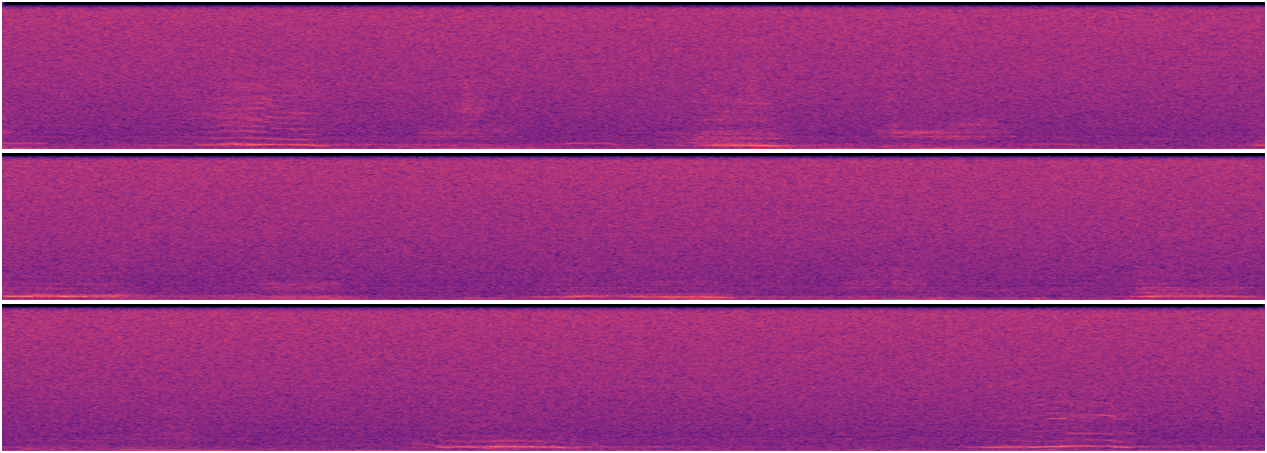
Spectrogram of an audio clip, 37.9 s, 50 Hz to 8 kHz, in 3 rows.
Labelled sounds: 2.4	3.1	humpback whale, 0.96 to 2.1 kHz
4.2	4.5	humpback whale, 0.83 to 1.1 kHz
8.9	9.4	humpback whale, 0.80 to 1.1 kHz
35.7	36.4	humpback whale, 0.93 to 2.0 kHz

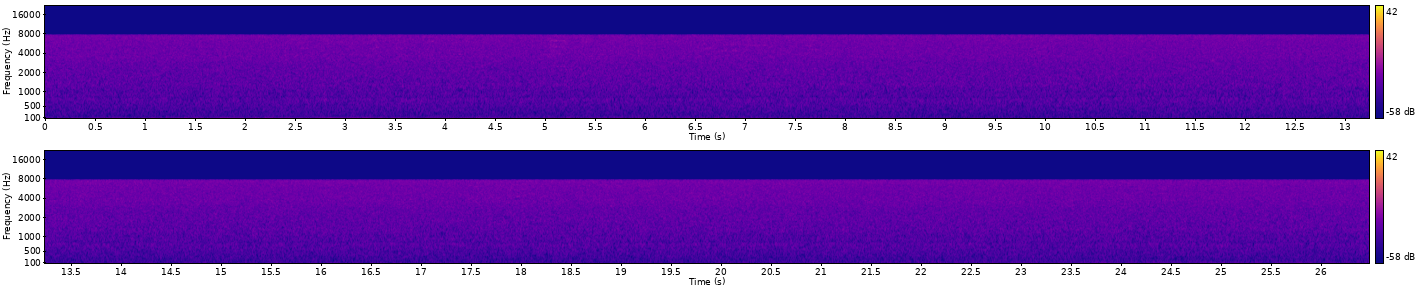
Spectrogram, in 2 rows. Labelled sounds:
7.0	7.3	Pacific white-sided dolphin, 5.2 to 5.4 kHz

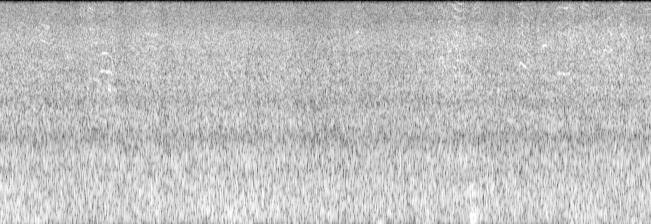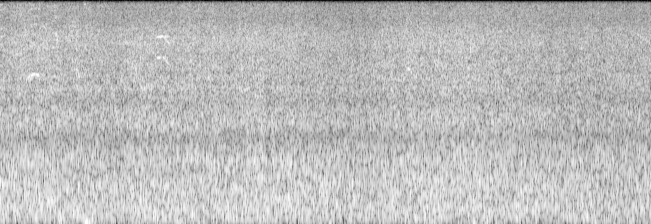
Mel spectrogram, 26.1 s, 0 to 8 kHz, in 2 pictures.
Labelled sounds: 2.0	2.3	Pacific white-sided dolphin, 2.8 to 3.8 kHz
11.1	11.4	Pacific white-sided dolphin, 2.8 to 7.3 kHz
12.0	12.3	Pacific white-sided dolphin, 3.6 to 4.1 kHz
12.9	13.2	Pacific white-sided dolphin, 6.9 to 7.2 kHz
13.5	13.8	Pacific white-sided dolphin, 2.6 to 2.9 kHz
16.1	16.5	Pacific white-sided dolphin, 4.2 to 4.8 kHz

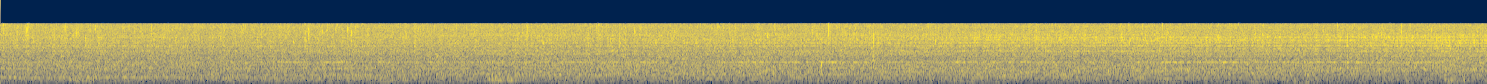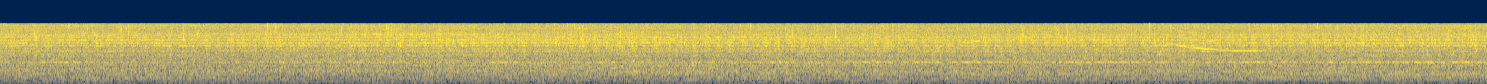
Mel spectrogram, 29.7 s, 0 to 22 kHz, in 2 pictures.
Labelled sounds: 26.5	27.6	killer whale, northern resident, A clan, AA subclan, call N04, 2.0 to 3.0 kHz

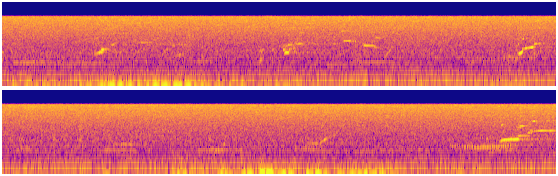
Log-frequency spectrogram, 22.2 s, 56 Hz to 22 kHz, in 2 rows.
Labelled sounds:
2.7	3.0	humpback whale, 1.2 to 1.3 kHz
5.5	5.8	humpback whale, 0.86 to 1.1 kHz
6.8	7.6	humpback whale, 0.83 to 1.4 kHz
10.4	10.9	humpback whale, 0.80 to 1.2 kHz
21.4	22.1	humpback whale, 0.80 to 1.3 kHz

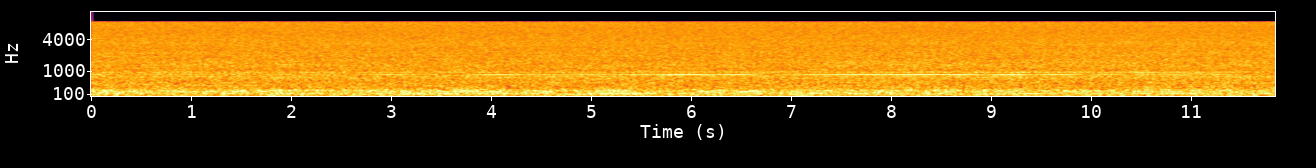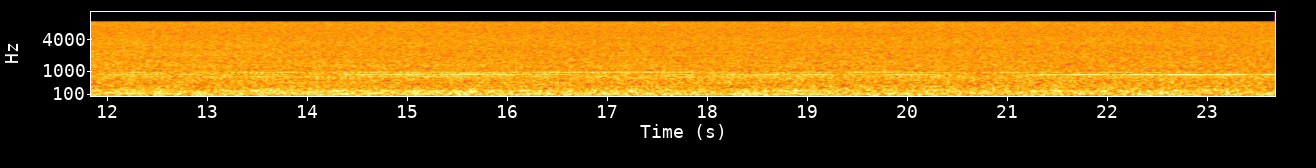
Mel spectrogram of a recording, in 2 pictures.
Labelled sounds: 21.6	21.8	vessel noise, 0.80 to 0.90 kHz

